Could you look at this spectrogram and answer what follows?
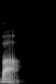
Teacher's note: مخرج کا خیال کرتے ہوئے ہم ان کی ساؤنڈز کو پڑھیں گے، یعنی لپس کو آپس میں ملاتے ہوئے حرف با کی ساؤنڈ کو پڑھا جاتا ہے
